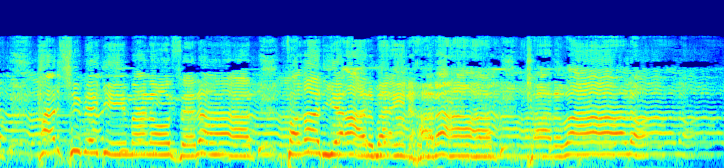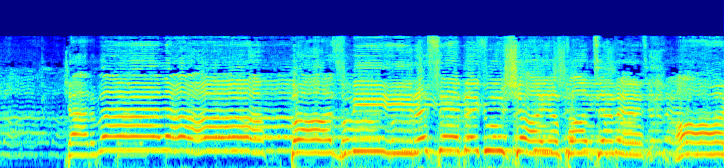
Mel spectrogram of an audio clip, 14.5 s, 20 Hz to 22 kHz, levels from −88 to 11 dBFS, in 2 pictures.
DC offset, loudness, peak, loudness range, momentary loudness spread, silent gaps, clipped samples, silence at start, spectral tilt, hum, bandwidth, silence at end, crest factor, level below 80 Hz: under 0.1%; -13 LUFS; -2 dBFS; 3 LU; 8 LU; none; under 0.1%; 0 s; -3 dB/octave; none; 10.5 kHz; 0 s; 10 dB; -46 dBFS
